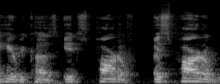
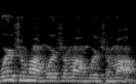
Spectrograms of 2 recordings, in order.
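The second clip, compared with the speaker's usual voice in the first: put-on panicked pleading voice, higher; 5 semitones higher than usual. Retelling a mother running up in a panic: imitating a panicked mother. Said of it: "his mom comes running up to us in a panic".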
